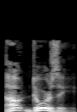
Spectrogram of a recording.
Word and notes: outdoorsy: British English

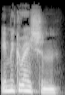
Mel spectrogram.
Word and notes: immigration: British English

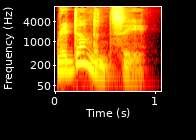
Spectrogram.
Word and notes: redundancy: British English

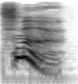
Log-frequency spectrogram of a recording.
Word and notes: snare: British English

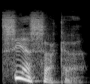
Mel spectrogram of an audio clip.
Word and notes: seersucker: British English

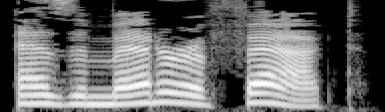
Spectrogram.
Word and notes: as a matter of fact: British English

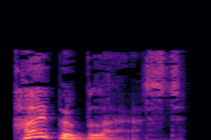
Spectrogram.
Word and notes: hypoblast: British English

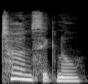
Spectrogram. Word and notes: turn signal: British English

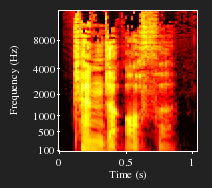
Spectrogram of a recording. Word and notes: tender offer: British English

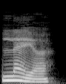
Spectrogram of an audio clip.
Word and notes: layer: British English

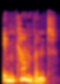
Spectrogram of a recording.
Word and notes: incumbent: British English

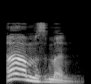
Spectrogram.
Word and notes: almsman: British English

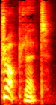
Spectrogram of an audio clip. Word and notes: droplet: British English

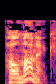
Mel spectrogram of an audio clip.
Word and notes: pulmonic: British English

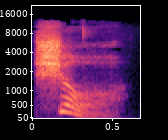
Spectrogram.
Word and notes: shore: British English

